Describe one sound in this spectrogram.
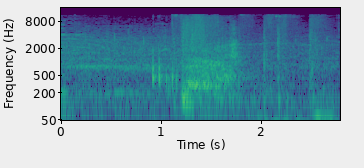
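Players collide with a thud.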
